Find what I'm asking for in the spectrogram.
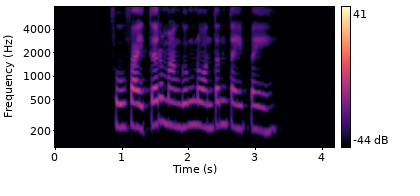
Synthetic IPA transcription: fufait̪ərmaŋɡʊŋnwɔnt̪ənt̪eipe

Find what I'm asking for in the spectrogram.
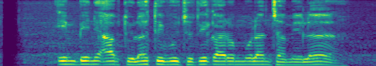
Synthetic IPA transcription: impineap̚d̪ulahd̪ibut͡ʃut̪ikaɾomuland͡ʒamela

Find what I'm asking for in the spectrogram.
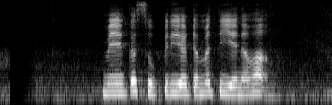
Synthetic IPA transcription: meːkəsupiɾijəʈəmət̪ijenəʋa

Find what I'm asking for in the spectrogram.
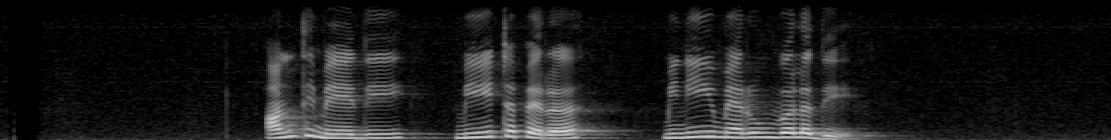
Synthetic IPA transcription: ant̪imeːd̪iː | miːʈəpeɾə | miniːmæɾumʋələd̪ḭː

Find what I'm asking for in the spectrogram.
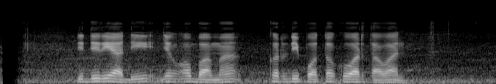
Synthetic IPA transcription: didiɾiadid͡ʒaŋobama | kɨrdipɔt̪ɔkəwart̪awan

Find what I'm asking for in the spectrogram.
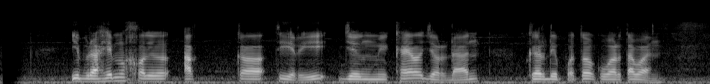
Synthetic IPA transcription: ʔibɾaɦimxɔlɪlʔakːat̪iɾid͡ʒɨŋmikaild͡ʒɔrdankɨrdipɔ̰t̪ɔkəwart̪awan

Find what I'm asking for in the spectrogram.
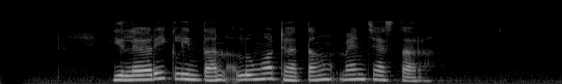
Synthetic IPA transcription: hilaɾiklint̪ɔnluŋɔɖ̥ä̤t̪əŋmɛnt͡ʃɛst̪ər

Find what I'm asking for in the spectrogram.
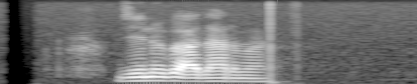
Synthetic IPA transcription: d͡zinukoad̪ʱaɾma

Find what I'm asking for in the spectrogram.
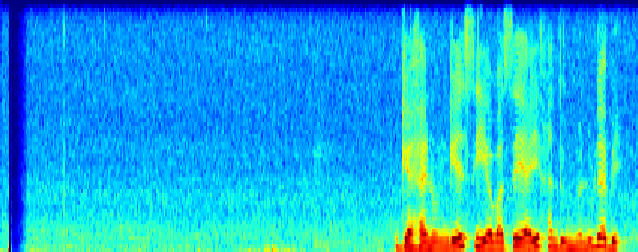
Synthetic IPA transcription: ɡæɦænuŋɡesijəʋaseɛihænd̪unʋenulæbe

